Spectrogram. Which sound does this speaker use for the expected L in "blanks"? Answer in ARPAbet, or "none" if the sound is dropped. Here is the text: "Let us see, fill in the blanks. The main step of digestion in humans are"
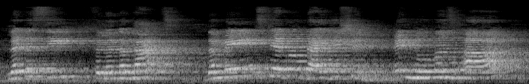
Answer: none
